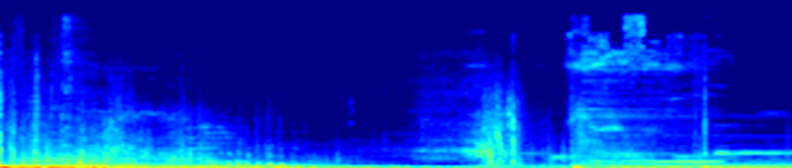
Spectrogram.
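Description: A Confringo blast spell in Hogwarts Legacy fires with a loud, low booming burst at the start that decays into rumbling game ambience, followed by a second sharper impact about five seconds in.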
